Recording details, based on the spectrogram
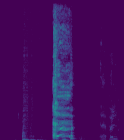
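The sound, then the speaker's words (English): A loud cough: a low rough burst followed by a sharp, harsh hack, then quiet breathy sounds and the start of another cough at the end. “Well, just I was trying to push the cough button.”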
